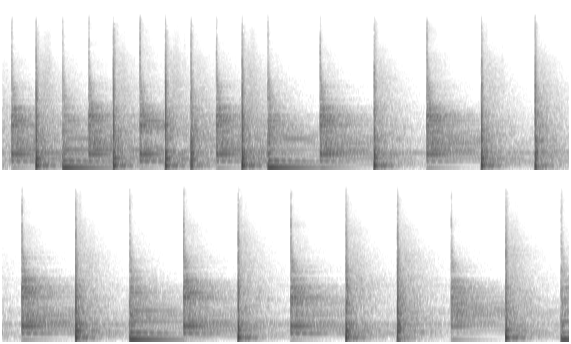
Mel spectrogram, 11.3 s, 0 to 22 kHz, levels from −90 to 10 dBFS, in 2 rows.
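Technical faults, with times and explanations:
No technical faults are audible at any point, and the signal stays steady and intact throughout.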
